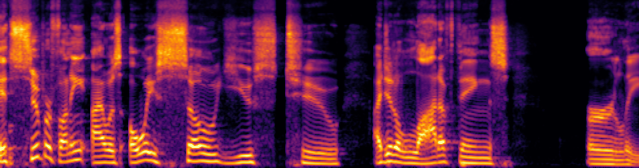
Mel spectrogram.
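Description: A man speaks at a fairly slow pace with lively intonation and very even loudness, in an ordinary speaking voice. The recording is very clean, with a silent background. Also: medium pitch for a man. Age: 30s. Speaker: podcast host. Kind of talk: casual chat.

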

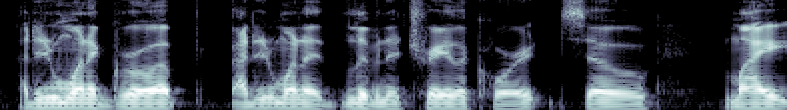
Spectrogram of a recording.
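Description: A man's fairly low voice, a plain, everyday voice with an American accent and fairly even intonation, at a moderate pace, in a very clean recording with a silent background and a dry, close sound with no echo. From Fort Wayne, Indiana. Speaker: restaurant owner. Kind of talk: interview.

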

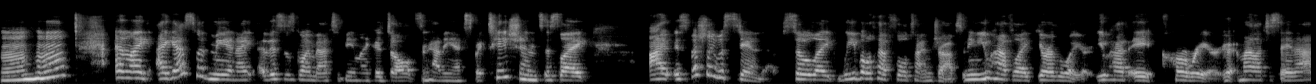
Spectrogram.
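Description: Talking at a fairly quick pace, a woman with an American accent has fairly high pitch. Her tone is bright and sharp, and her intonation is lively. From south central Pennsylvania. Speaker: comedian. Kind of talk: casual chat.

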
